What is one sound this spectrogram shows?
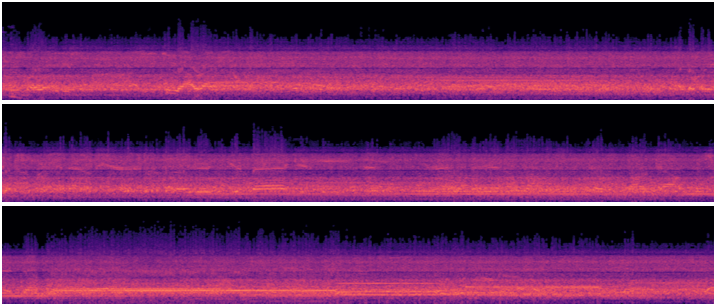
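A radio receiver hisses and crackles with static through a small loudspeaker.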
